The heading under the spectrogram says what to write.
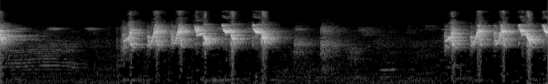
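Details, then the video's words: A black-headed long-tailed shrike sings loudly, pouring out fast runs of rasping, chattering notes about four per second, in two bouts split by a quiet gap with soft whistled notes. "burung cendet kepala hitam gacor"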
